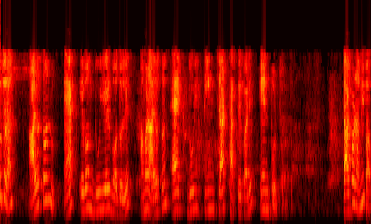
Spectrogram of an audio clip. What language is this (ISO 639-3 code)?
ben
